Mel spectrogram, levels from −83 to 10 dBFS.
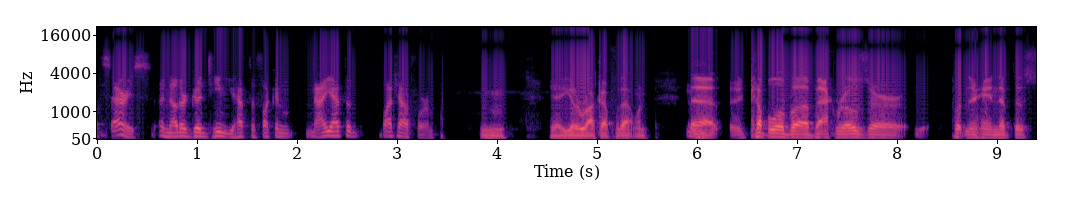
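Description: Speech runs through the whole clip with buffer tearing from start to finish. A robotic buzz rides on the sound at about 345 Hz, which fits a 128-sample buffer. The writing program and the playback hardware have drifted out of step. They cross inside every buffer period. A small sliver of each buffer holds audio from one lap earlier, roughly 5 ms old. Hard joins at both edges create the rattle. It sounds only while speech is present.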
